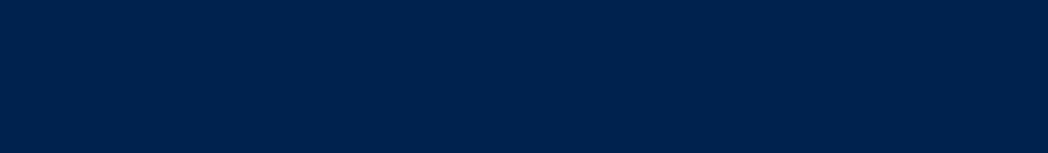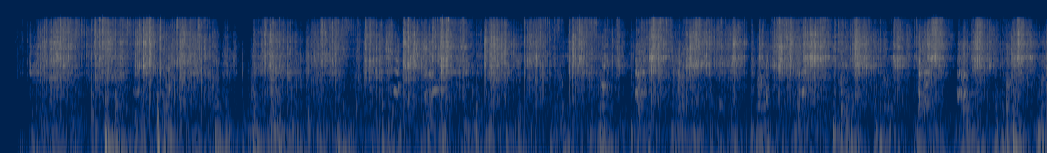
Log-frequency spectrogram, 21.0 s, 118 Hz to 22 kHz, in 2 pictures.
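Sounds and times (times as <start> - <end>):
hissy shaking rattle: 10.7 - 20.9.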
